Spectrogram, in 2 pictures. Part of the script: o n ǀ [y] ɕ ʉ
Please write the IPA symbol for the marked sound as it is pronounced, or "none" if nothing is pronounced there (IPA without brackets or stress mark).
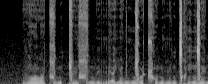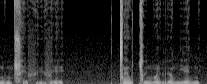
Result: y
